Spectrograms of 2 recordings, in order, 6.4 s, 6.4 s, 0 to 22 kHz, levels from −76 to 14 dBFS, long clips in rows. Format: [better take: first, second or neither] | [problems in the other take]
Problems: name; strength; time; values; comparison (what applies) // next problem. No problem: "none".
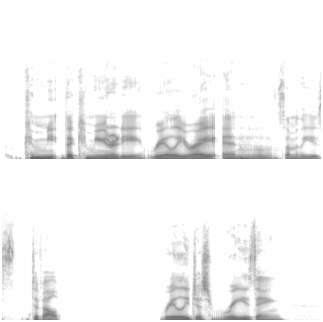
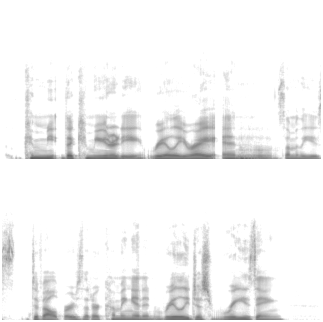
second | audio cutting out; at 4 s for 1 s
